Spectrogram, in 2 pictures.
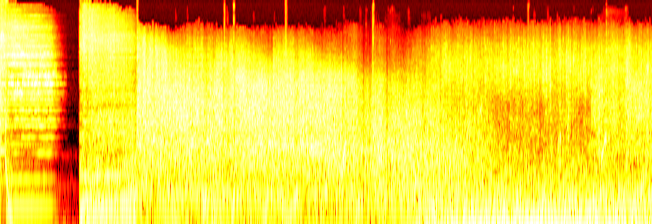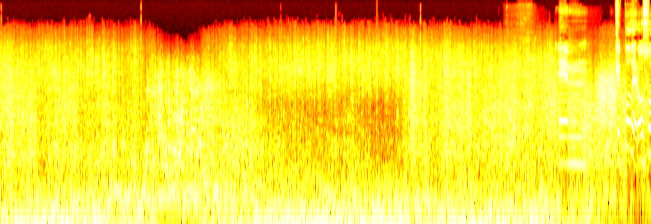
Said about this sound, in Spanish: Estamos escuchando una explosión volcánica, eh, un riesgo que pues se vive en muchas comunidades de nuestro país, por supuesto de nuestro planeta Puebla, ¿no?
